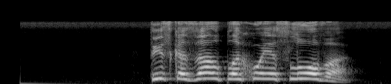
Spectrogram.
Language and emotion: Russian, angry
